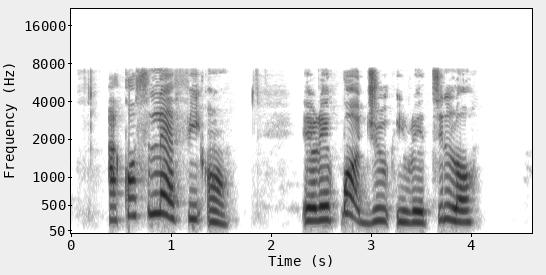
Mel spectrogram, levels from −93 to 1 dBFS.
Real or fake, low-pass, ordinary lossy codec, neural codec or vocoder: real; 7.2 kHz; none; none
